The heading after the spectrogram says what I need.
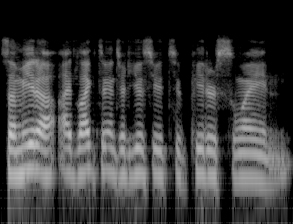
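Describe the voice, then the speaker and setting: A man hosting a live guided meditation over a video call, speaking slowly and softly. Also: a little high, level tone, smooth, no echo, dull audio. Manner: slow, soft, soothing delivery. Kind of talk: guided meditation, then casual chat.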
